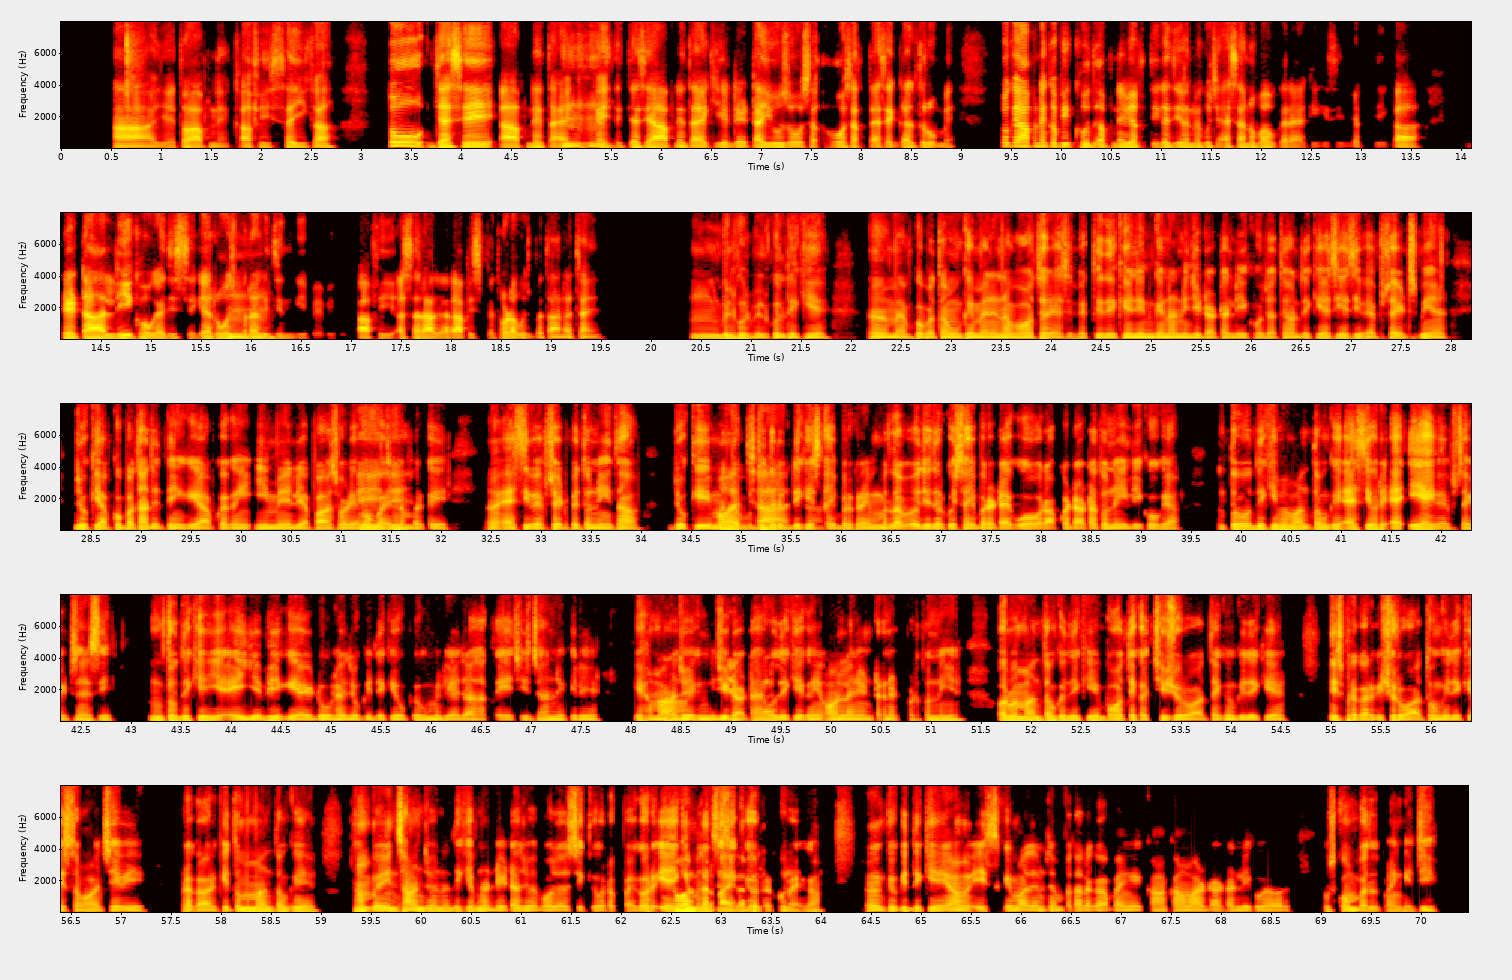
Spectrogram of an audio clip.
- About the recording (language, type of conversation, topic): Hindi, podcast, एआई टूल्स को आपने रोज़मर्रा की ज़िंदगी में कैसे आज़माया है?
- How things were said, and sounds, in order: tapping; in English: "यूज़"; in English: "लीक"; in English: "लीक"; in English: "सिक्योर"; in English: "सिक्योर"; in English: "सिक्योर"; in English: "लीक"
